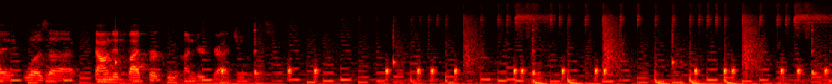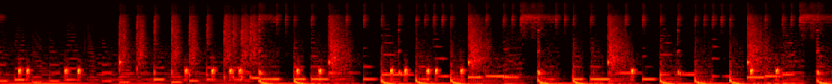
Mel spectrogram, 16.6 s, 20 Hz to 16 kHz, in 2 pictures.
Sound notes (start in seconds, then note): 2.6 dramatic music; 3.8 popping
